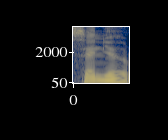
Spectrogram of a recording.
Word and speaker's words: Senya: with my name so my name is sea rhymes with Kenya and that would essentially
